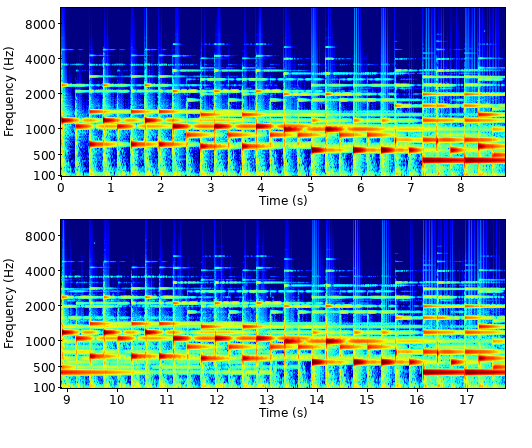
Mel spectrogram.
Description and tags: ableton piano sampler
ableton, sampler, piano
